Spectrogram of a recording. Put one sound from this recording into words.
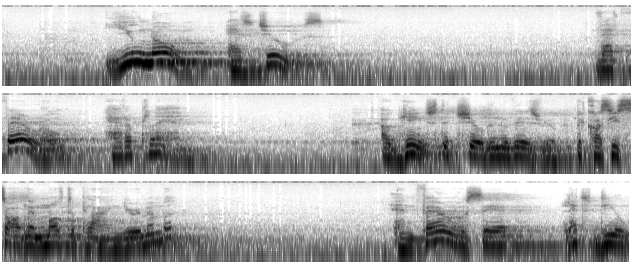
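A man speaks forcefully into a microphone in a large echoing hall, with long pauses between phrases.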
